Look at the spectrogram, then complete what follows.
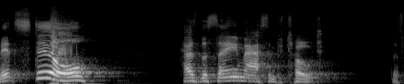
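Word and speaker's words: asymptote: still has the same ASM toote that's pronounced ASM toote because the p is silent has the same ASM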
